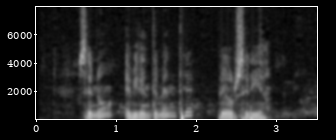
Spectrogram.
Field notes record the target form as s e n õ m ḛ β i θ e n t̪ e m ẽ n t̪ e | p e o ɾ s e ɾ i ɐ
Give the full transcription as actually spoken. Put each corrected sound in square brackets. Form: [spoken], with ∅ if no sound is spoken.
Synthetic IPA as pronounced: s e n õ [ŋ] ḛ β i [ð] e n t̪ e m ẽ n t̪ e | p e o ɾ s e ɾ i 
